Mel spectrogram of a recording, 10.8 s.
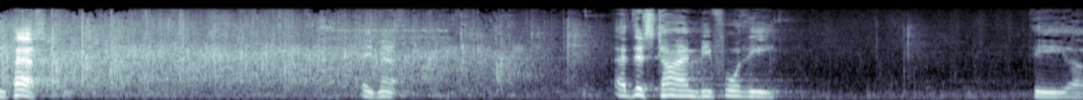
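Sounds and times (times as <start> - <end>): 
crowd audience hand clapping: 0.0 - 6.1
speech: 0.1 - 0.6, 3.6 - 4.1, 6.2 - 7.8, 10.3 - 10.8.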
